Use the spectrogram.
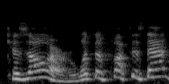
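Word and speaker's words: Ka-Zar: Kazar, see, yeah, see, it's Kazar. Kazar, see, you don't know how to pronounce it, see, it's not Kingzar, it's Kazar, see.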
